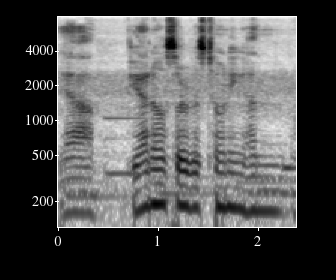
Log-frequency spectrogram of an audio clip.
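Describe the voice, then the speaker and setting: Over music in the background, a man speaks at a fairly slow pace with a very deep, low pitch and monotone, flat intonation. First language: not English. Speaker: piano hobbyist. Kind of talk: casual talk to camera. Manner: halting, awkward.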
